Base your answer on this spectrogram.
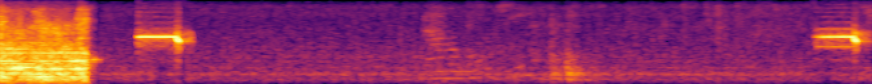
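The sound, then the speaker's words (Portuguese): An answering machine beep signals the start of a message: a short, steady, single-pitched electronic tone follows a brief voice, then quiet, then the same tone again at the end. “Após o sinal, fale seu nome e deixe seu recado.”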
